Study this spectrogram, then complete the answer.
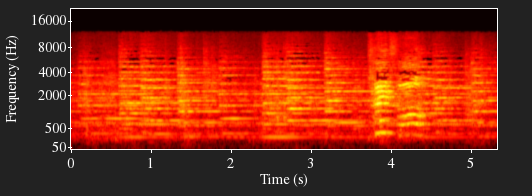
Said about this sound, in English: Calling out the changes at St. Nicholas Church, its ancient bells still rung by hand.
